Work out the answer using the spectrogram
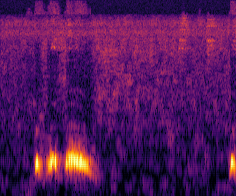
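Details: Spotted dove used as a decoy for luring wild doves in Thailand, giving one low, mellow three-part coo, two short notes then a longer drawn-out one, with a new phrase starting at the end.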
